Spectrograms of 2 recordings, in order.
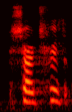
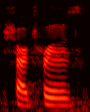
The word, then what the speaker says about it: chartreuse: Chartreuse. Well, I believe that chartreuse is actually French. Oh. So I think the literal translation is chartreuse in English, but in French it's chartreuse.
